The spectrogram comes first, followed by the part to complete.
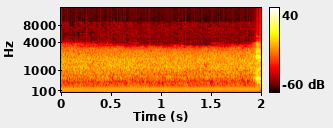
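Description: Steady electrical hum and hiss of an old tape recording, with no other sound.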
